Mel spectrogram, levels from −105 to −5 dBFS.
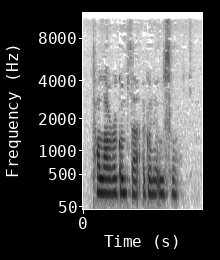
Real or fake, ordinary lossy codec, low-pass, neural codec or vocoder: fake; AAC, 32 kbps; 10.8 kHz; vocoder, 44.1 kHz, 128 mel bands every 512 samples, BigVGAN v2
